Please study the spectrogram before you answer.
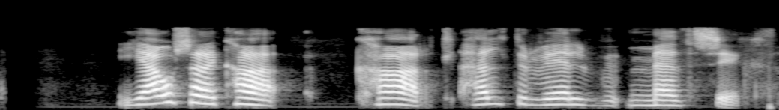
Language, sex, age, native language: Icelandic, male, 11, Icelandic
